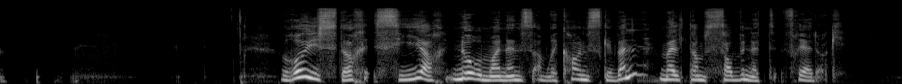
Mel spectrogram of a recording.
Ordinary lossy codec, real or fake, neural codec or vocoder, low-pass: AAC, 64 kbps; fake; vocoder, 44.1 kHz, 128 mel bands every 256 samples, BigVGAN v2; 14.4 kHz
